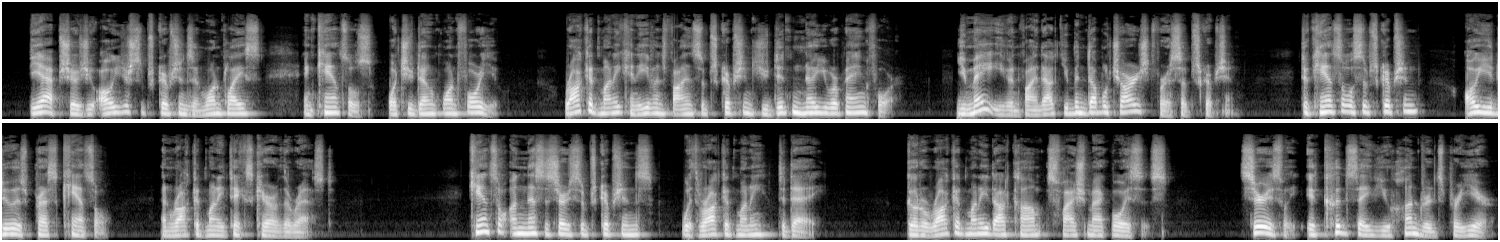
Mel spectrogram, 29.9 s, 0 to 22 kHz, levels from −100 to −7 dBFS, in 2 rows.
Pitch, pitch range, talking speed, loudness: 140 Hz, 125-160 Hz, 160 wpm, -19 LUFS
